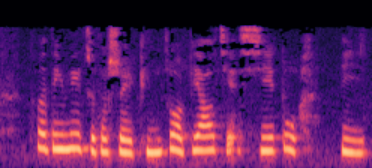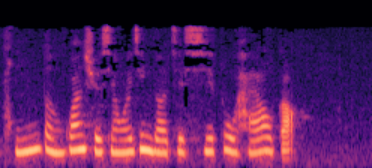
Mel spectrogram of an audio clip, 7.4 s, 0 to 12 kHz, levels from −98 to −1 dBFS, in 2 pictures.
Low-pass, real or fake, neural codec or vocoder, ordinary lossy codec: 7.2 kHz; fake; codec, 16 kHz, 6 kbps, DAC; MP3, 32 kbps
